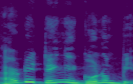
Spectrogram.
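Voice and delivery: put-on high-pitched, accidentally Indian accent; singsong Indian-sounding accent, badly faked; botched Canadian accent sounding Indian. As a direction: attempt Canadian, slide into Indian. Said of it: "No, that is super Indian".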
